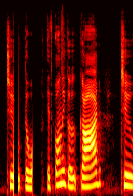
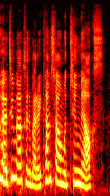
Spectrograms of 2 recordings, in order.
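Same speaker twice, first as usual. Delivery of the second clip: ordinary talk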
